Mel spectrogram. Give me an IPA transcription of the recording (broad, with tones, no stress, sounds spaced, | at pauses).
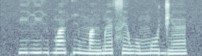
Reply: j i˦ j i˦ b ã˦ k i˦˨ m ã˨˦ ɡ͡b ɛ̃˦ s e˦ w o˧ m o˦ d͡ʒ ɛ̃˧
